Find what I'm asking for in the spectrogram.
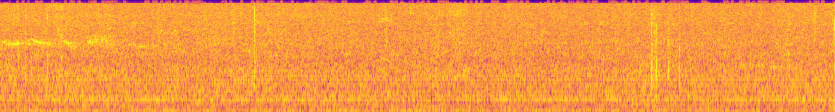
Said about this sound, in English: So this is a pretty strong hive right now.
